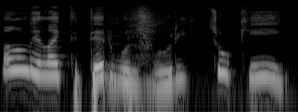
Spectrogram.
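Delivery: very high, creepy Wisconsin voice; chirpy high killer voice, staying in character; Ed Gein character. Acted. Host staying in his killer character for the cohosts.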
